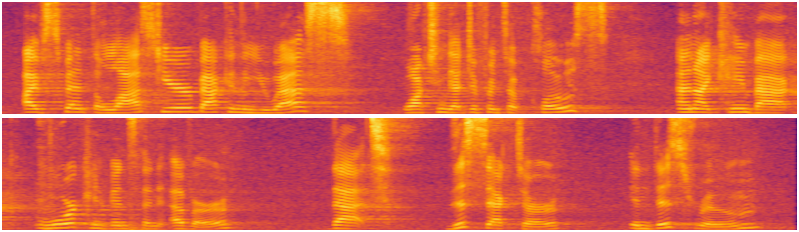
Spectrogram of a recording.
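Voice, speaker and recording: Amid noticeable background noise and audible room echo, a woman with an American accent talks at a fairly high pitch, leaving long, frequent pauses. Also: ordinary pitch variation, fairly slow pace. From United States. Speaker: keynote speaker, startup advisor. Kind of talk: keynote speech. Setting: gala dinner stage with audience.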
